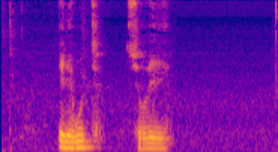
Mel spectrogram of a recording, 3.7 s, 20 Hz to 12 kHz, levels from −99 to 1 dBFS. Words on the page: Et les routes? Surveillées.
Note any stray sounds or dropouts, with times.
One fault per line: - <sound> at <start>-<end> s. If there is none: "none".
none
